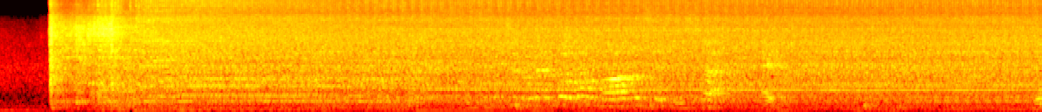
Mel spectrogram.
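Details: Petrol engine with VANOS, after inspection of cylinder head and bearings showing no scratches: starter catches quickly and engine settles into a smooth, even idle with no rattle or knock; normal start and idle.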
